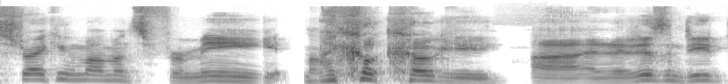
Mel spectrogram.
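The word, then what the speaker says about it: Kogge: of the most striking moments for me Michael kogi uh and it is indeed pronounced kogi let's confirm that again it is pronounced he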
